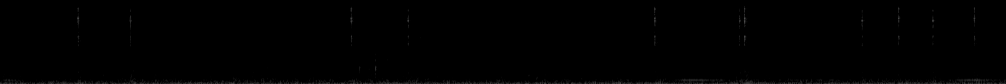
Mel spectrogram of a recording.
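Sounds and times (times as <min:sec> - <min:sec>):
computer mouse clicks: 0:03.4 - 0:04.3, 0:07.4 - 0:07.6.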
